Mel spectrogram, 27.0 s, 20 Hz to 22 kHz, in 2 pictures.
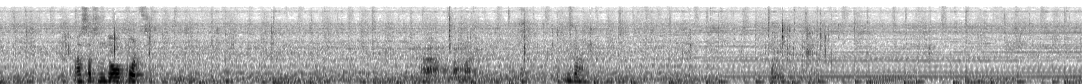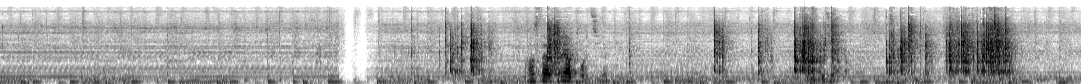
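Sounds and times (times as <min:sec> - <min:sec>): electric motor humming: 0:00.0 - 0:27.0
dry kibble dispensing: 0:05.3 - 0:10.7, 0:18.9 - 0:21.5, 0:22.4 - 0:26.4.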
